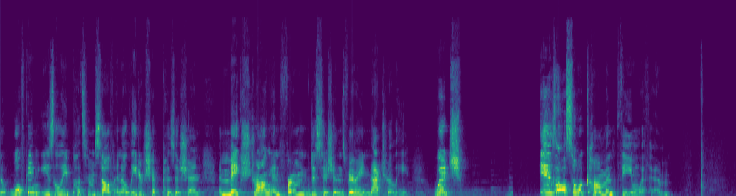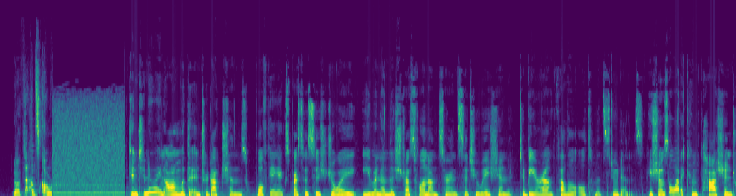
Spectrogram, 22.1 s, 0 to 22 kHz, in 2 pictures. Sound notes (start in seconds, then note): 11.2 tv static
